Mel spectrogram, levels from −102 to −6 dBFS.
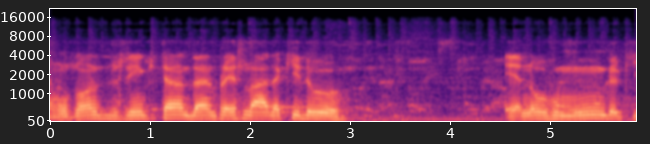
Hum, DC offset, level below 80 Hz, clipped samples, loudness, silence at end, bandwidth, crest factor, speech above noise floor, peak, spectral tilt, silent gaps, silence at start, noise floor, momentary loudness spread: none; under 0.1%; -54 dBFS; under 0.1%; -23 LUFS; 0 s; 13.5 kHz; 16 dB; 23 dB; -8 dBFS; -7 dB/octave; none; 0 s; -46 dBFS; 22 LU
